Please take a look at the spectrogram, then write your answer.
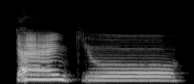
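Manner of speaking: big, deep, loud, booming monster voice. The growing giant reaches toward those cheering him and speaks his first words: deep booming voice. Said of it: "in a deep, booming voice".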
